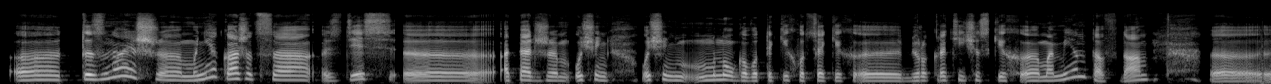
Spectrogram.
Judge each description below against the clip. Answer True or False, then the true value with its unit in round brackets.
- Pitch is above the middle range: True (195 Hz)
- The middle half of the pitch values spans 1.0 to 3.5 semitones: False (4.5 semitones)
